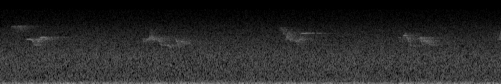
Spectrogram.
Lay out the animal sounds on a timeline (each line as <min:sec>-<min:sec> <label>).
0:00.0-0:05.0 Red-eyed Vireo (Vireo olivaceus)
